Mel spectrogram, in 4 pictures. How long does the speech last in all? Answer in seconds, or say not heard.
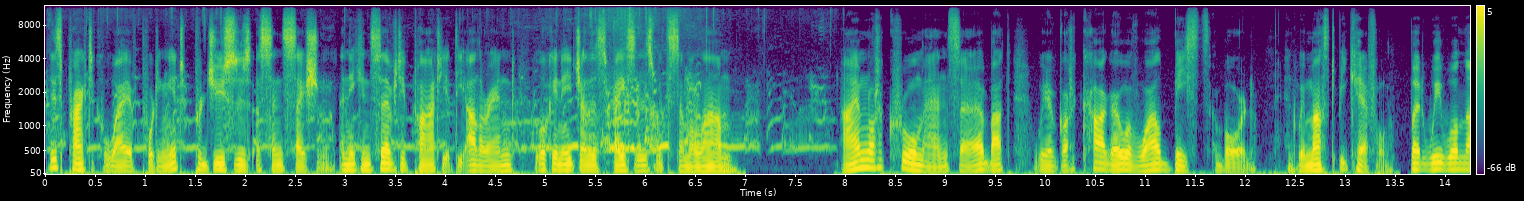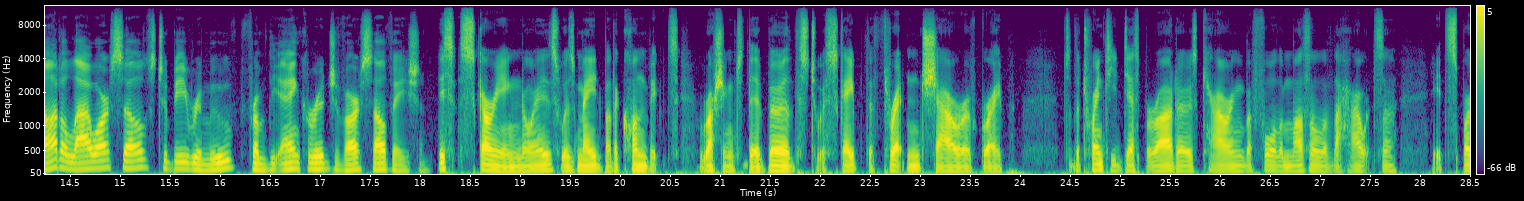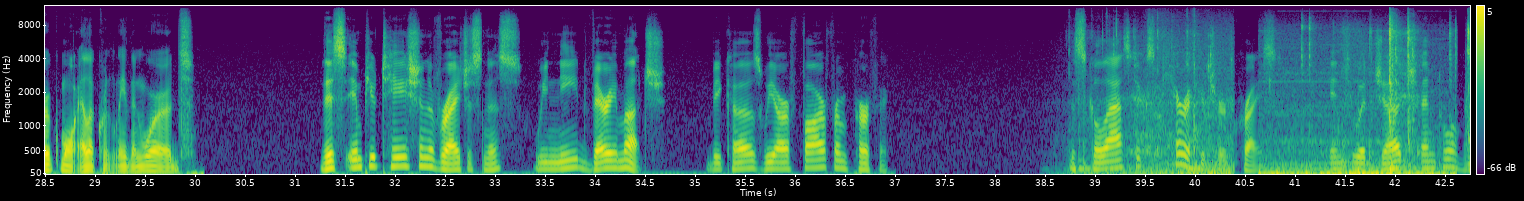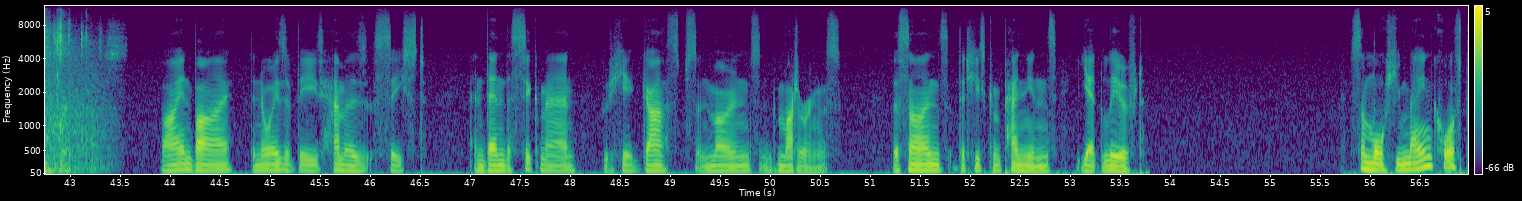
50 s.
